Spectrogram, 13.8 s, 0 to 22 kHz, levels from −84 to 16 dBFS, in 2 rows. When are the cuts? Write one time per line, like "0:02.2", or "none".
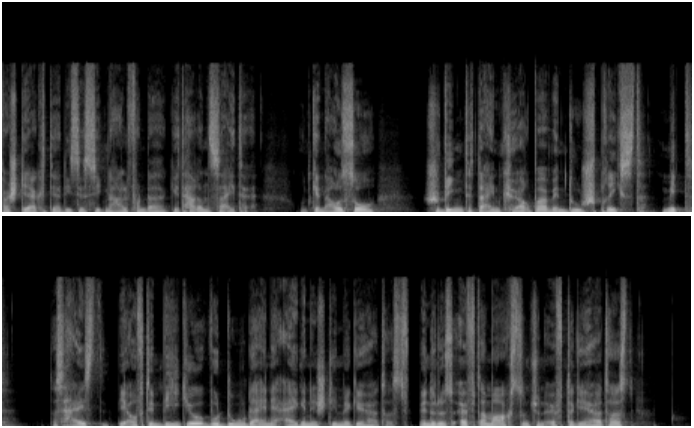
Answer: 0:08.0
0:10.9

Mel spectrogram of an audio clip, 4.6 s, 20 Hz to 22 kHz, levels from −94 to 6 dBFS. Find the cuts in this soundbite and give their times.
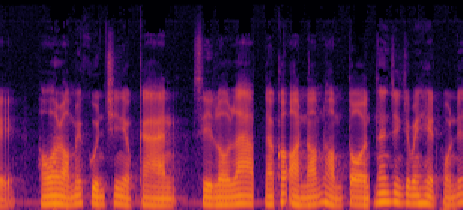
0:03.7

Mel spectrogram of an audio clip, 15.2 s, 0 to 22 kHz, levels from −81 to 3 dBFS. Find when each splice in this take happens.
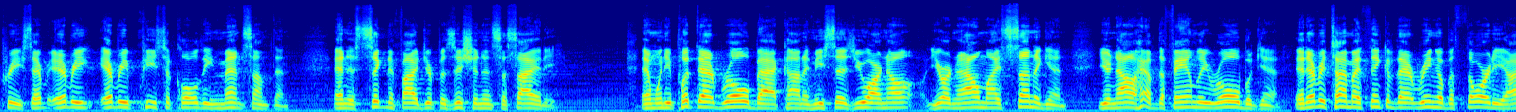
0:06.3
0:12.9

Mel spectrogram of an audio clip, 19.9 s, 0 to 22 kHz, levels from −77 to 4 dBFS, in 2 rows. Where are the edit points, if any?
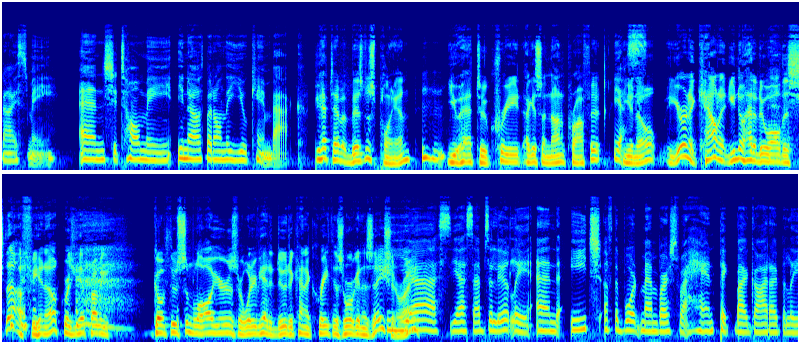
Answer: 0:02.5

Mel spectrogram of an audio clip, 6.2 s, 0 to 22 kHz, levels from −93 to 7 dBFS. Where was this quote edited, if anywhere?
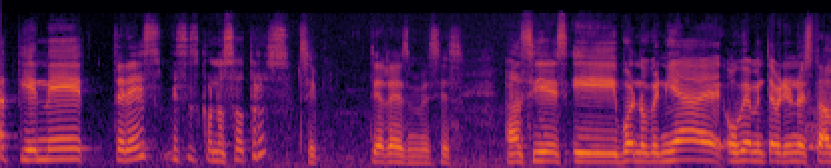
none

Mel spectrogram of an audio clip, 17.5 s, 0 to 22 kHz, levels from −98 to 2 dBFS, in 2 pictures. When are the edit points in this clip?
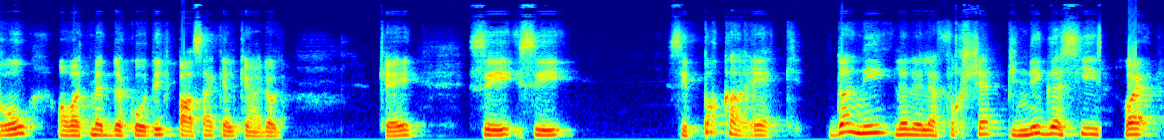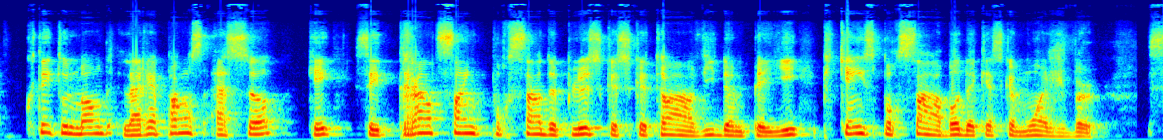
0:02.1
0:08.3

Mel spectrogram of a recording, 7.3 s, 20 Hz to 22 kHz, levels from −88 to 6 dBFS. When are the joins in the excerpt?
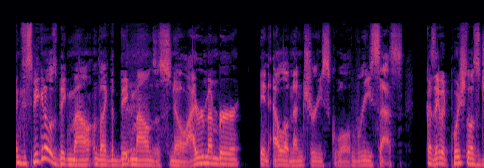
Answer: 0:05.2

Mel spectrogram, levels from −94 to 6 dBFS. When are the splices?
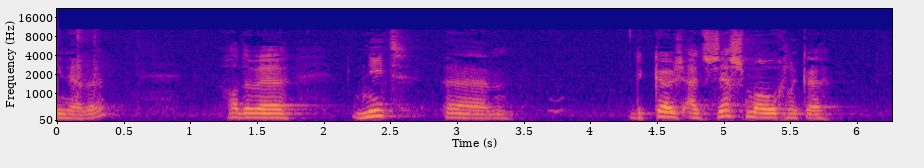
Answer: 0:01.2

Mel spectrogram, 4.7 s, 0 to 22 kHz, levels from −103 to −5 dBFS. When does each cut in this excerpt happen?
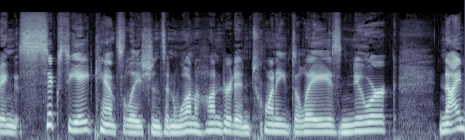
none

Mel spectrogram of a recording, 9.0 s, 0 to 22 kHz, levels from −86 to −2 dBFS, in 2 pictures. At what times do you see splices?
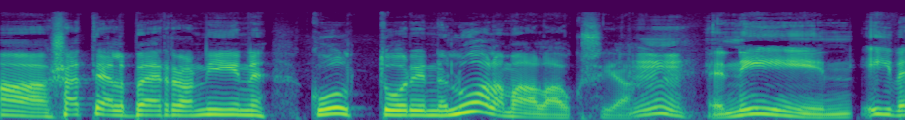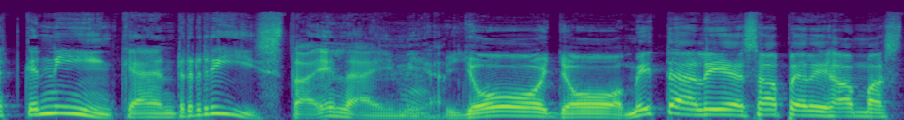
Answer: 0:04.2

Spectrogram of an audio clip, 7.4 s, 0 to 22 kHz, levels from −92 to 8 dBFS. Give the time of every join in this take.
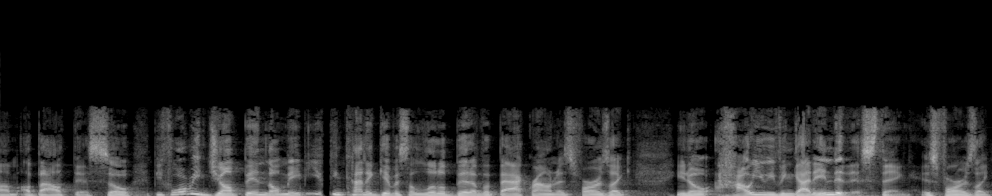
none

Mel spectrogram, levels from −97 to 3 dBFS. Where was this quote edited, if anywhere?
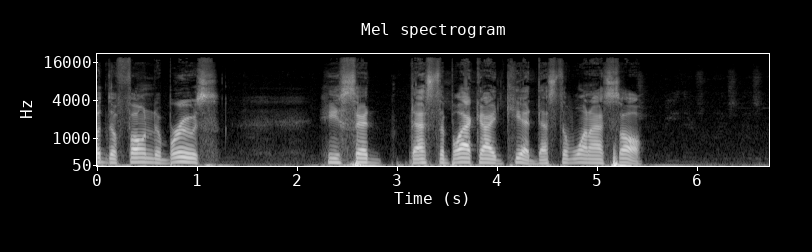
none

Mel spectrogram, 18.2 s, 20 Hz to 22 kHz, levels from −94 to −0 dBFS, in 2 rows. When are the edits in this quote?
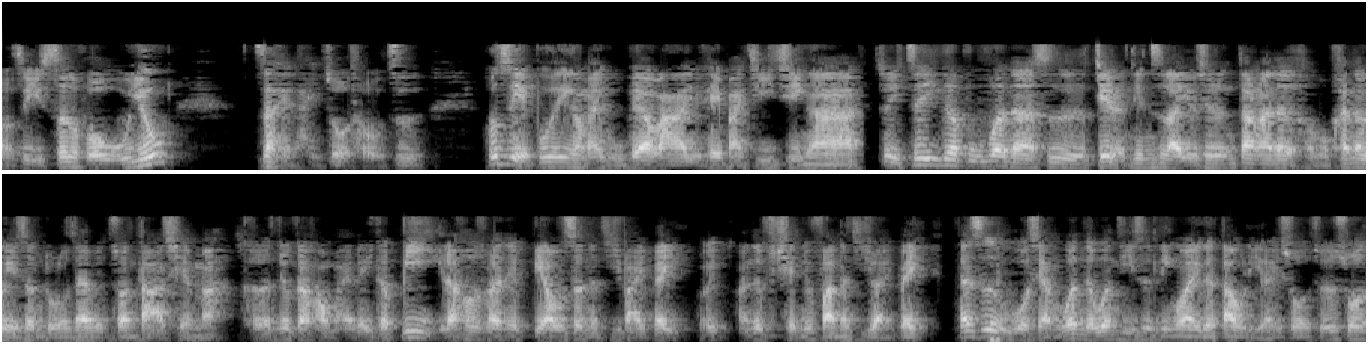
0:05.7

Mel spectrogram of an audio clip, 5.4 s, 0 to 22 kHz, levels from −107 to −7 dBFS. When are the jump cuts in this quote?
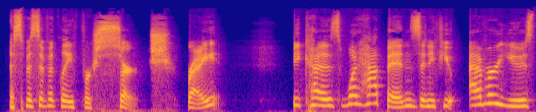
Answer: none

